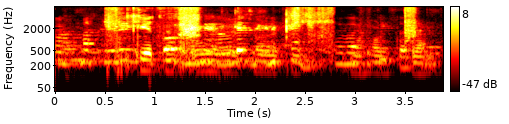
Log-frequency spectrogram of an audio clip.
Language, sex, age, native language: Icelandic, male, 18-19, Icelandic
